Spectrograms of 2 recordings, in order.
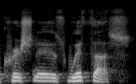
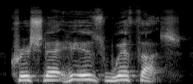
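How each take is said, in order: First: Said in the usual way. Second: Slow, firm stress on "is" in "Krishna is with us"; emphatic IS. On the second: Real, not acted. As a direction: lean hard on "is", slowing the whole line. Repeats the line for emphasis.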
